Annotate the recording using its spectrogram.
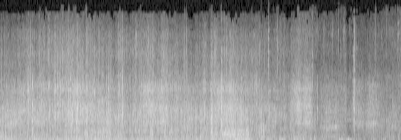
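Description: Mountain bike descending a dirt trail, with wind rushing over the action camera's microphone, tyres rolling on dirt and dry leaves, and the bike rattling. The rush drops off about two-thirds through, and a couple of short knocks follow near the end.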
